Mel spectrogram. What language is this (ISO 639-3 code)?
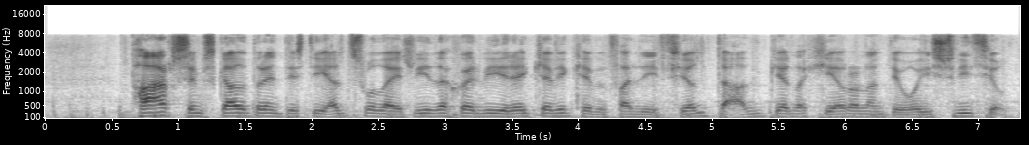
isl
